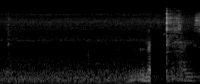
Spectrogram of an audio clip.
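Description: Cashews frying in ghee in a nonstick kadai: a faint steady sizzle. Near the end a metal spoon clinks and scrapes against the pan a few times.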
